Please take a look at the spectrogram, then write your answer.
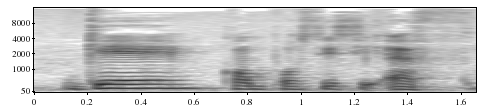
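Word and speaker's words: g∘f: Tapi bacanya bukan o sih. Ya, tulisannya memang mirip-mirip O ya, tapi bulatan kecil gitu ya. Bacanya adalah G komposisi F.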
